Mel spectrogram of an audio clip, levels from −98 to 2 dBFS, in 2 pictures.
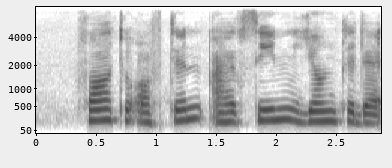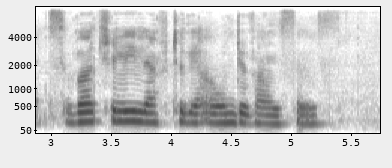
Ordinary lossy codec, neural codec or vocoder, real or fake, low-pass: none; codec, 44.1 kHz, 3.4 kbps, Pupu-Codec; fake; 7.2 kHz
